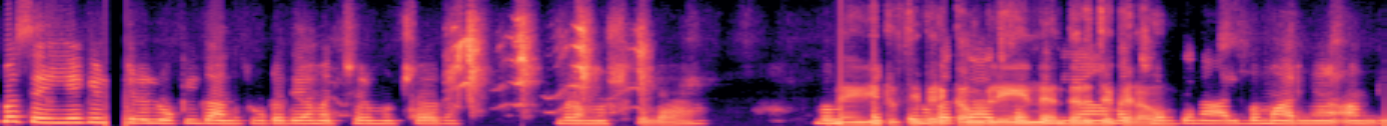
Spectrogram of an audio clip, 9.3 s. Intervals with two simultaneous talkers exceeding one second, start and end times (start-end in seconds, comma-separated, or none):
5.6-7.8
